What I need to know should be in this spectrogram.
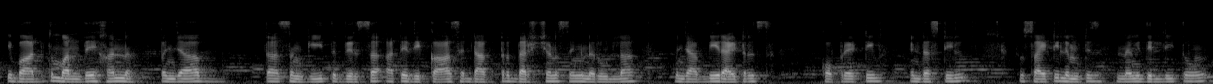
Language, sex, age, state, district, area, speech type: Punjabi, male, 30-45, Punjab, Muktsar, rural, spontaneous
